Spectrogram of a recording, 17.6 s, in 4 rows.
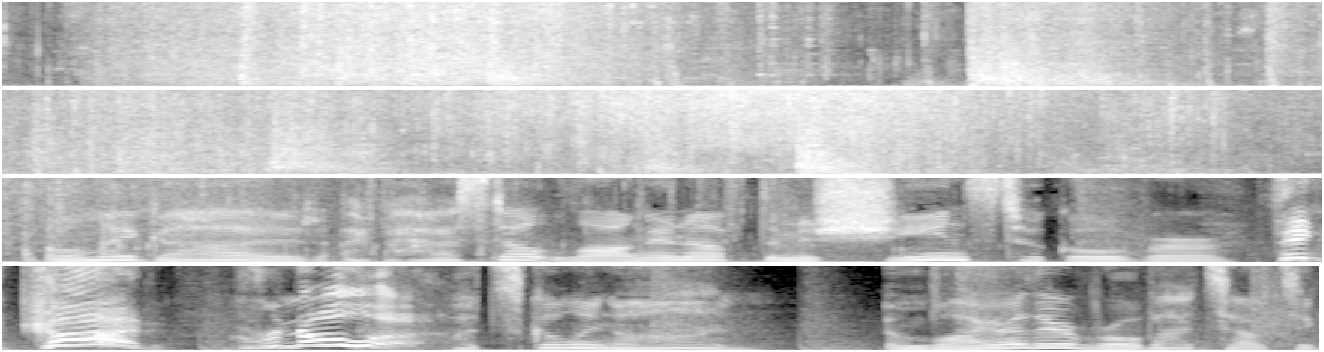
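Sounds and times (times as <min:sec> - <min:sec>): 
giant Venus flytrap bursting up through a floor, crashing and shattering: 0:00.0 - 0:10.5
speech: 0:09.0 - 0:17.5.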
